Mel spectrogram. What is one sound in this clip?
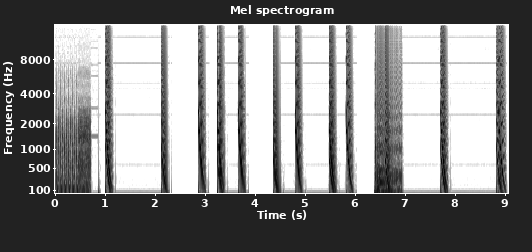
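Retro video game laser shots zap in short, repeated bursts.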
